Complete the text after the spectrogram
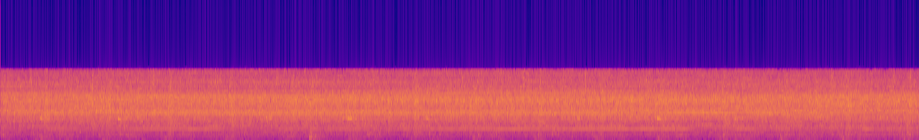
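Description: A steady high whine comes from a running machine.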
